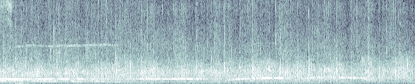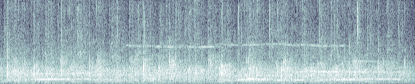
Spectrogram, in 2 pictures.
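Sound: audience applause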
